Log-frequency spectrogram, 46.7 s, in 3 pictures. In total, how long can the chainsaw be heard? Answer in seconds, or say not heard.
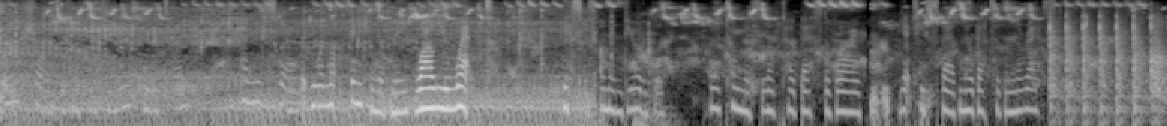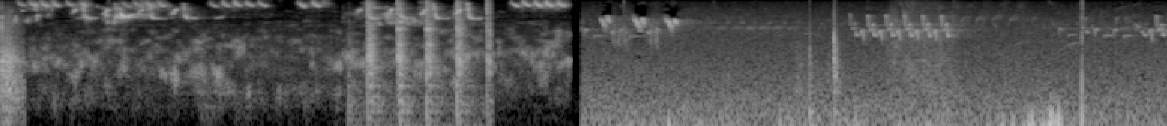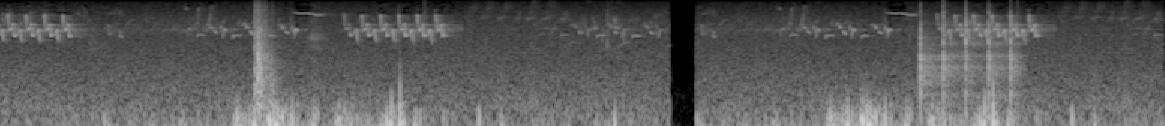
8 s.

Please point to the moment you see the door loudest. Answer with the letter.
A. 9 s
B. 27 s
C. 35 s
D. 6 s
C.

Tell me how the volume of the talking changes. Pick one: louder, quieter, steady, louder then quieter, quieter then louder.
louder then quieter.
